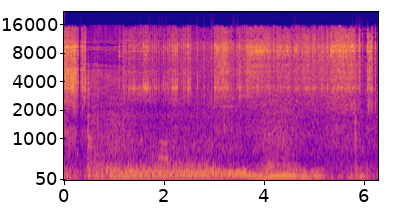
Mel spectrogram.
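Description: A boat's outboard engine roars as it speeds up.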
